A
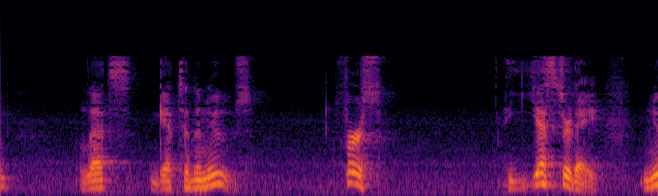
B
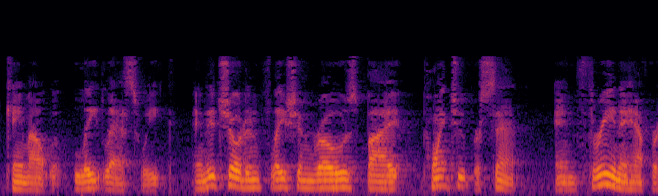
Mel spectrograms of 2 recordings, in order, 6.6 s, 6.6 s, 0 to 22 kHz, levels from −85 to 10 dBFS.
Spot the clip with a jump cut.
B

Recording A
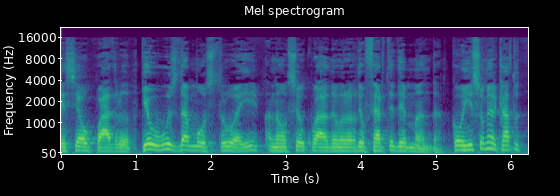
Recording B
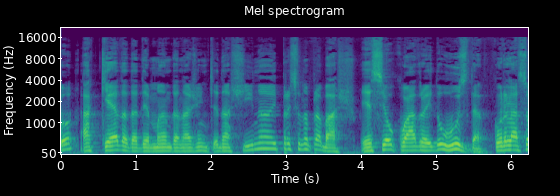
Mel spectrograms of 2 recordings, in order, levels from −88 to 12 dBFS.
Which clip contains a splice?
A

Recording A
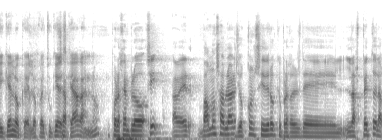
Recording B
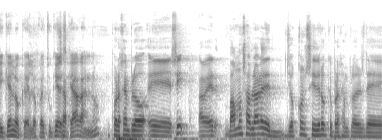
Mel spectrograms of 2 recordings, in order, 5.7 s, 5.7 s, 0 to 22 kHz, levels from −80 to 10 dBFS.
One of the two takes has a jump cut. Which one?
A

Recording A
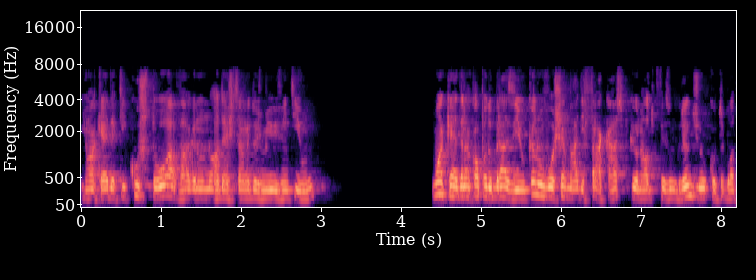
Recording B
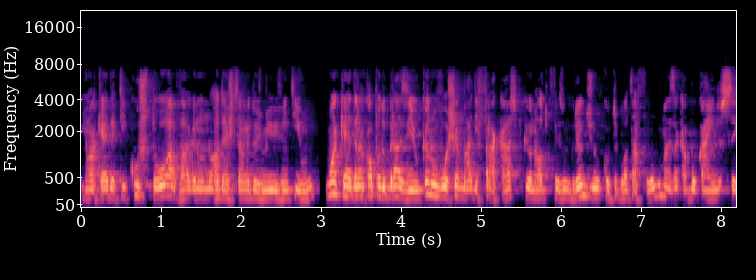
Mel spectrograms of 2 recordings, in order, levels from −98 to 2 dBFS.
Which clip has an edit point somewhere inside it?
B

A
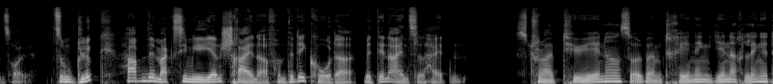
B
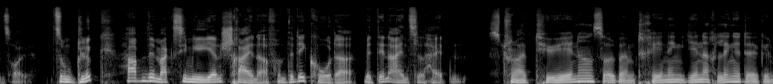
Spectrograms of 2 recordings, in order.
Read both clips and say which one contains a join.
B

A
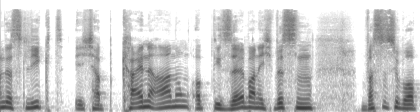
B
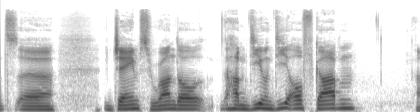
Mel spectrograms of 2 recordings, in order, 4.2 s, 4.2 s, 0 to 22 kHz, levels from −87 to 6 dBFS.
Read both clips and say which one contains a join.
B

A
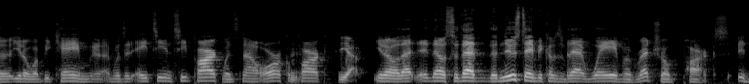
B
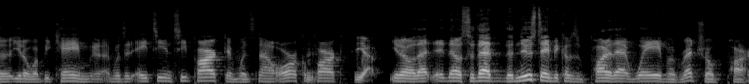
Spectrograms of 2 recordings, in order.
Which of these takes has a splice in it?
A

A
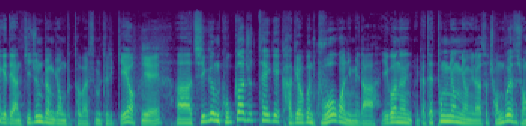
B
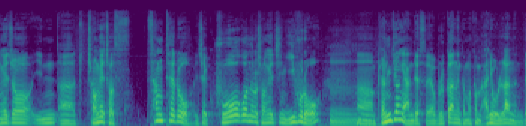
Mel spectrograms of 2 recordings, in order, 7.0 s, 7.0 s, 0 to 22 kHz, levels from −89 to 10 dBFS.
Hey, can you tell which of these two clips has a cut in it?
A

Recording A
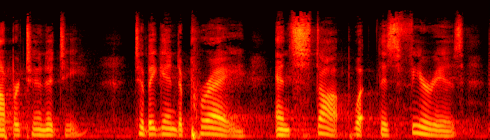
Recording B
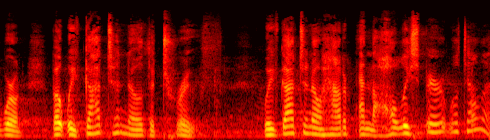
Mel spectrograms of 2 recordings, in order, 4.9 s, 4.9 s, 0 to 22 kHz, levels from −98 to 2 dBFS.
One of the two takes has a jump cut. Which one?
B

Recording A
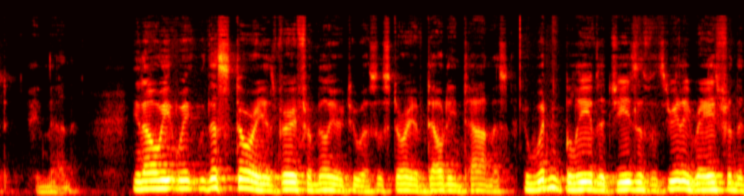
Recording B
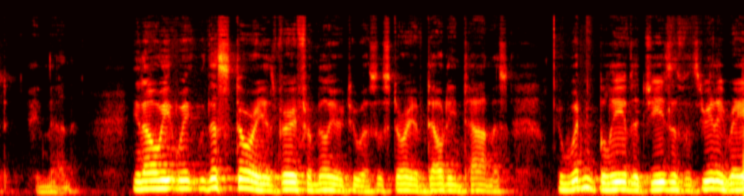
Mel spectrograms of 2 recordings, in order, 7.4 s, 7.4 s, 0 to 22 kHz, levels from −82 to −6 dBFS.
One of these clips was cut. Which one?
A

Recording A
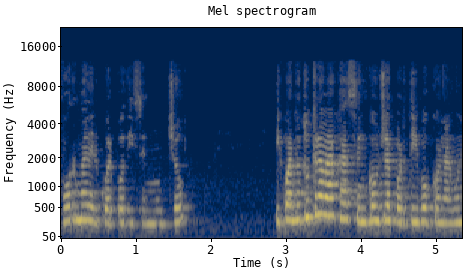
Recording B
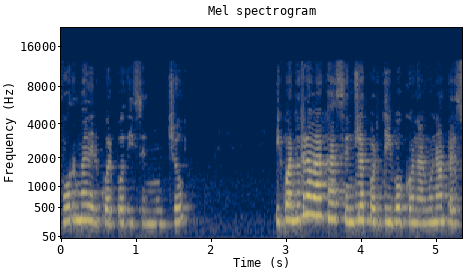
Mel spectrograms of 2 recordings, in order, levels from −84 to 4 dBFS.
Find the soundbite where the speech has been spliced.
B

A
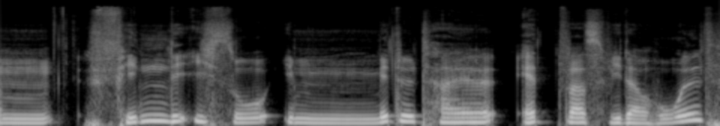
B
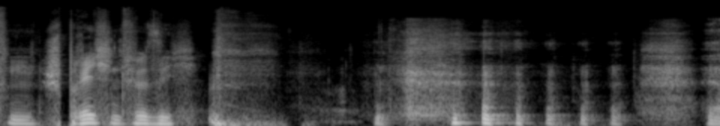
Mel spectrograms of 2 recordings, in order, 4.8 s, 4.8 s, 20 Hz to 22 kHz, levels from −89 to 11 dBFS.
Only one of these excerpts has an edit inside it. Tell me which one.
A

